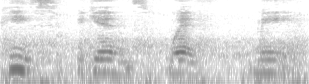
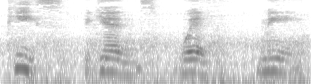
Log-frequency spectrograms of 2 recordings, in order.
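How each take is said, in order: No difference in how they are said.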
